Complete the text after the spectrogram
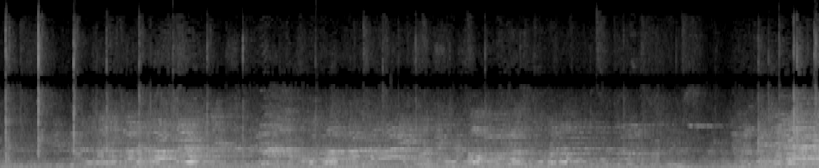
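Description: A crowd of spectators shouts and cheers nearby.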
